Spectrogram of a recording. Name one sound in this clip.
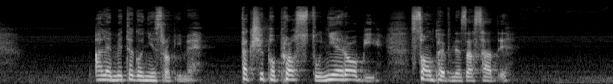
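A woman speaks calmly and firmly.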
